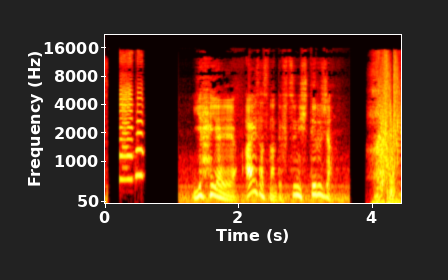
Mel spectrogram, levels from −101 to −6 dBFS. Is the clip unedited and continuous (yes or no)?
yes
